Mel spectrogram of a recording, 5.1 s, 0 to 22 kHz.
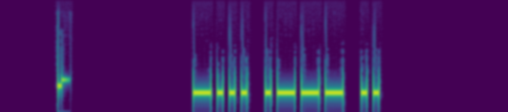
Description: Morse code, heard as a keyed tone, about 20 wpm, 700 Hz. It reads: BJI
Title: Three Challenging Letter-Number Combinations 20wpm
